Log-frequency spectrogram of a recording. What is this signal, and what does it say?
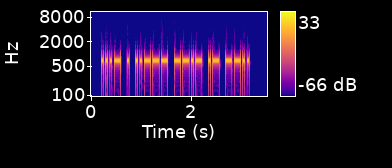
Morse code, heard as a keyed tone, about 28 wpm, 700 Hz. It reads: VE2QAZ
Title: DXCC-100 Call Signs - 6 Characters - Repeated 2x - 28wpm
